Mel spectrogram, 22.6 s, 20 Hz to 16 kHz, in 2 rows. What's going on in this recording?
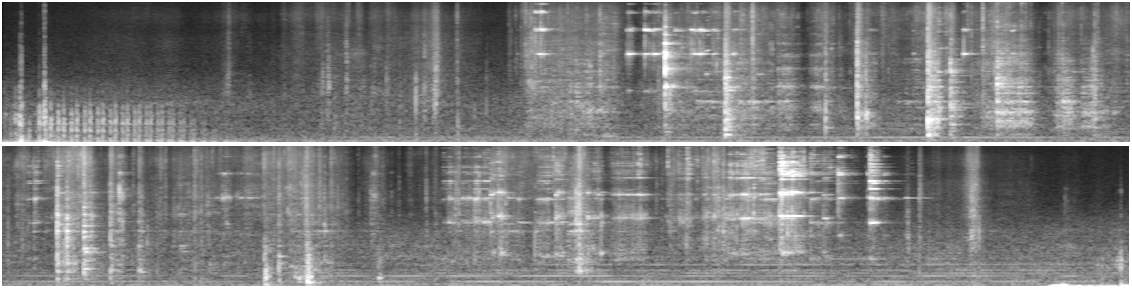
Soundscapes > Other
Metal and plastic shuffled on concrete
Small metal tubes wrapped in plastic shuffled on a concrete floor. Recorded with a Zoom h1n.
tubes, concrete, shuffle, plastic, brush, soft, metal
